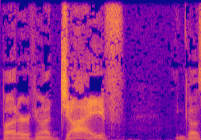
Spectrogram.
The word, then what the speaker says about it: GIF: But everyone's concerns are about the pronunciation of the G in the beginning. So, jife. – Nah, no. – No? – It's a gif. Jife. It's always jife.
